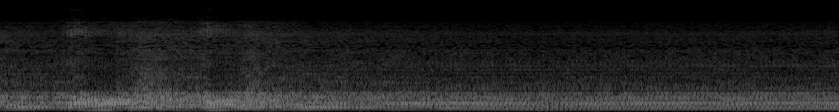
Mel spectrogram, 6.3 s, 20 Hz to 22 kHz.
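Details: SYM 50cc four-stroke scooter that would not start, after valve adjustment and carburetor cleaning; warmed up with idle adjusted, a couple of light revs settling into a soft, steady idle with no hunting or stalling.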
